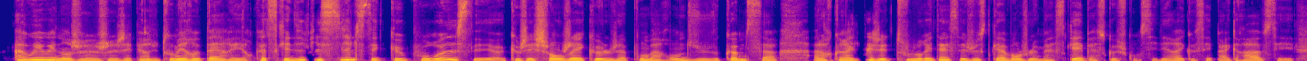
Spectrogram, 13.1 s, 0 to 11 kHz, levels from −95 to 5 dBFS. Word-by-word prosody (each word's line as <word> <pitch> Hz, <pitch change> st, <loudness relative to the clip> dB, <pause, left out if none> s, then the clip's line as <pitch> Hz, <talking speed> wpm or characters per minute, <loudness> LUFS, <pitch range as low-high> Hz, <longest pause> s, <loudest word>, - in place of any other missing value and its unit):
Ah 255 Hz, 0 st, +2 dB
oui, 305 Hz, +1 st, +7 dB
oui, 300 Hz, -1 st, +6 dB
non, 260 Hz, -1 st, +3 dB
je 210 Hz, -3 st, -3 dB
je 210 Hz, 0 st, -4 dB
j'ai 210 Hz, +1 st, -4 dB
perdu 220 Hz, 0 st, -2 dB
tous 245 Hz, -, -2 dB
mes 245 Hz, 0 st, +7 dB
repères 250 Hz, +1 st, +2 dB
et 195 Hz, 0 st, -3 dB
en -, -, -12 dB
fait, 275 Hz, -, +3 dB
ce -, -, -8 dB
qui 230 Hz, -, +3 dB
est -, -, +2 dB
difficile, 280 Hz, +5 st, +3 dB
c'est 230 Hz, -7 st, -3 dB
que 225 Hz, +1 st, -2 dB
pour 230 Hz, +2 st, +1 dB
eux, 340 Hz, +3 st, +5 dB
c'est, 195 Hz, -8 st, -3 dB
heu, -, -, -8 dB
que 230 Hz, -, -2 dB
j'ai 230 Hz, +1 st, 0 dB
changé, 245 Hz, +3 st, +3 dB
que 230 Hz, -3 st, 0 dB
le 210 Hz, -1 st, +2 dB
Japon 205 Hz, +4 st, -4 dB
m'a 210 Hz, -5 st, -1 dB
rendue 210 Hz, +3 st, -5 dB
comme 225 Hz, -1 st, +1 dB
ça. 220 Hz, -1 st, -5 dB, 0.4 s
Alors 210 Hz, -1 st, -3 dB
qu'en 240 Hz, -, -2 dB
réalité, 210 Hz, +5 st, 0 dB
j'ai 200 Hz, -6 st, +3 dB
toujours 245 Hz, 0 st, -1 dB
été, 255 Hz, +4 st, +3 dB
c'est 230 Hz, -5 st, -3 dB
juste 250 Hz, +3 st, -5 dB
qu'avant 215 Hz, +1 st, 0 dB
je 205 Hz, -3 st, -4 dB
le 190 Hz, -, -3 dB
masquais 190 Hz, +7 st, 0 dB
parce 180 Hz, -6 st, -9 dB
que 205 Hz, -, -8 dB
je 195 Hz, -, -11 dB
considérais 210 Hz, 0 st, -8 dB
que 225 Hz, -2 st, -14 dB
c'est -, -, -10 dB
pas -, -, -10 dB
grave. 215 Hz, +4 st, -5 dB
C'est 225 Hz, -, -11 dB
225 Hz, 250 wpm, -19 LUFS, 210-250 Hz, 0.4 s, oui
